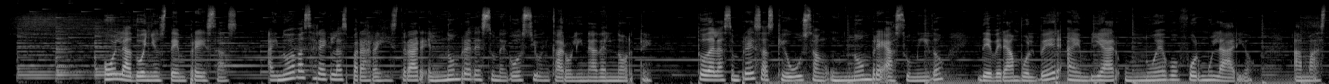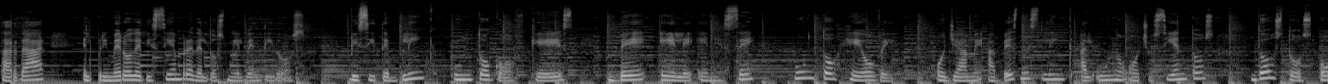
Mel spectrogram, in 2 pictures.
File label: SPANISH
